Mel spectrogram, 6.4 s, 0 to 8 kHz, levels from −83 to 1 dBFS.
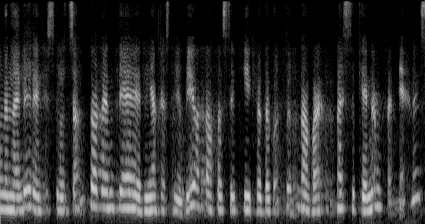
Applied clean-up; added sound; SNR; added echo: neural mask model DeepFilterNet 3.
